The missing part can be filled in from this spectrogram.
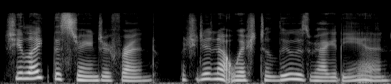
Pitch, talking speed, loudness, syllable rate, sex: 205 Hz, 215 wpm, -19 LUFS, 5.0 syllables/s, female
